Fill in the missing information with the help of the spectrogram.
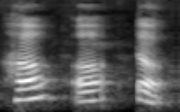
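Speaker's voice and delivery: very slow, drawn apart: ह... अ... ट; sounding out letters. Shown as a demonstration. Teacher sounding out a word for pupils, very slow and separated. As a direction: stretch each sound of हट apart. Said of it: "हट".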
